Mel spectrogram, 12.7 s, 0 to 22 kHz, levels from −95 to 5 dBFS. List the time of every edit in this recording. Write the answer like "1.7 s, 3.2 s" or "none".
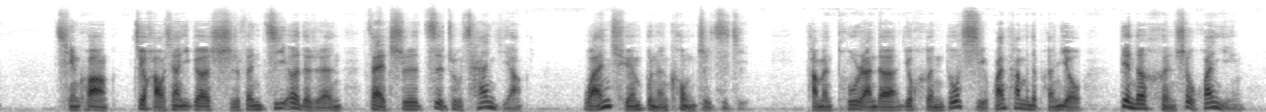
7.7 s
